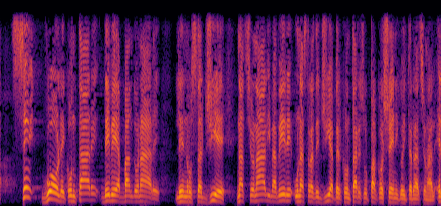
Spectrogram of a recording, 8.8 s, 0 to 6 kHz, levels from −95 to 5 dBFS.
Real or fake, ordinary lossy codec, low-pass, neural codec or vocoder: real; none; 5.4 kHz; none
